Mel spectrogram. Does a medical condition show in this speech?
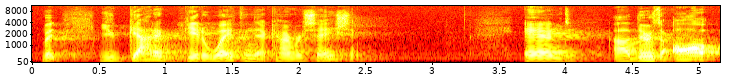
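No.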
